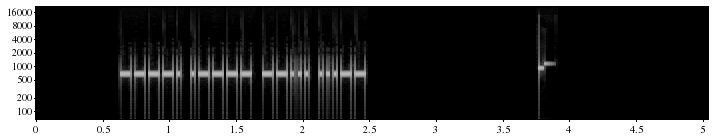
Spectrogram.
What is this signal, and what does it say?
Morse code, heard as a keyed tone, about 44 wpm, 700 Hz. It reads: 9173
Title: Numbers - 4-Digit 45wpm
